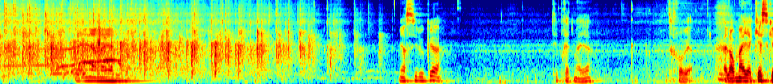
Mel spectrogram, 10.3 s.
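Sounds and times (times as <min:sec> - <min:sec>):
audience applause: 0:00.0 - 0:05.2
speech: 0:01.0 - 0:01.9, 0:05.3 - 0:06.0, 0:07.5 - 0:08.0, 0:09.0 - 0:10.3.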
